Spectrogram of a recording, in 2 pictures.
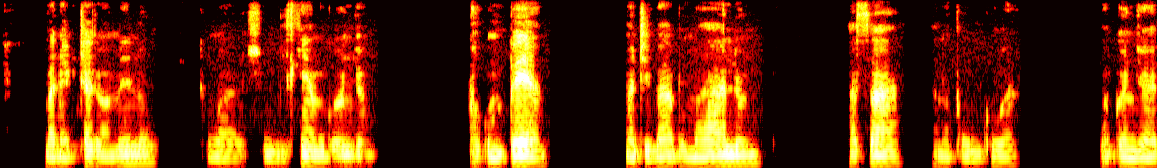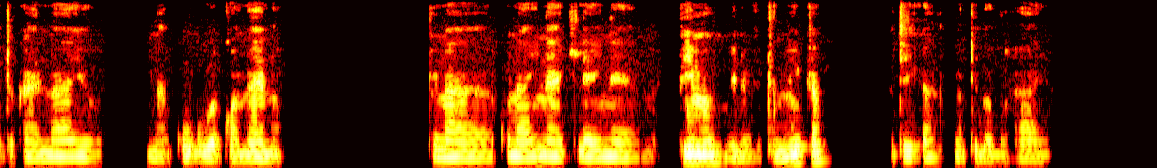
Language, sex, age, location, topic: Swahili, male, 18-24, Kisumu, health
